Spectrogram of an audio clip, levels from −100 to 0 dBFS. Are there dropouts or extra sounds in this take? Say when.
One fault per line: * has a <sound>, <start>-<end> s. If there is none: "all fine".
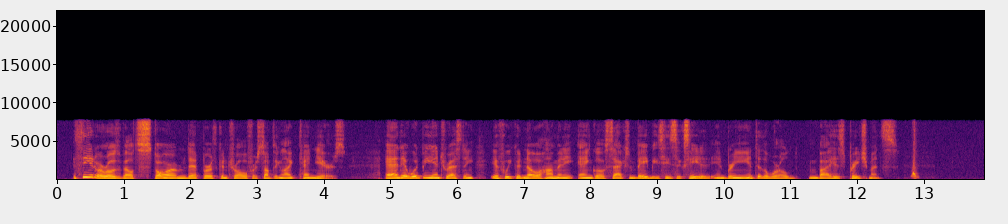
* has a whoosh, 12.8-13.0 s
